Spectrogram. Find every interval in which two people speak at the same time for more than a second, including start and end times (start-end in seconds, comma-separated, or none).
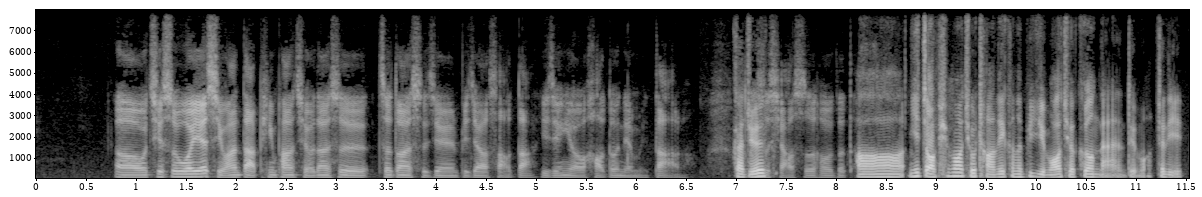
none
